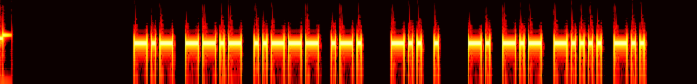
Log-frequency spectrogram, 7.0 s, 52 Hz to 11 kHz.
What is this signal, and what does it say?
Morse code, heard as a keyed tone, about 28 wpm, 700 Hz. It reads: KQ2R DE NK6D
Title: USA Callsign DE Callsign - 4 Characters - 28wpm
